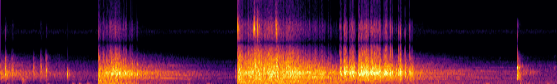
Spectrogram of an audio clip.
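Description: Aerial fireworks bursting: a loud boom about a second in and a louder one about two and a half seconds in, each fading slowly, with a few sharp crackles.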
